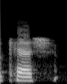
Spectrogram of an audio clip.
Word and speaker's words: Keshe: And how do you spell Kesh? – K-E-S-H-E. – Okay. Kind of like it sounds, except with a silent E.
